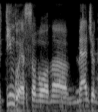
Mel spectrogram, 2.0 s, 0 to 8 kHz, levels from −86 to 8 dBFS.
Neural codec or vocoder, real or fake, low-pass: none; real; 7.2 kHz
